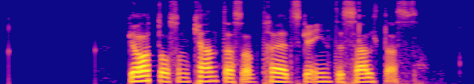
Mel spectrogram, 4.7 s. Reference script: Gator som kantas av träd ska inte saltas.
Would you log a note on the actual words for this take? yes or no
no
